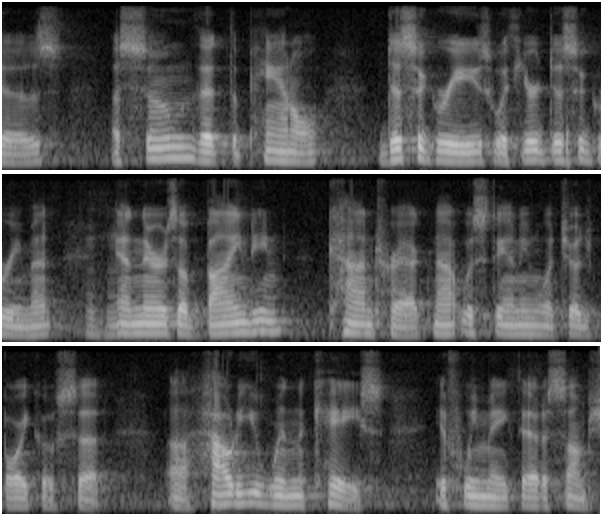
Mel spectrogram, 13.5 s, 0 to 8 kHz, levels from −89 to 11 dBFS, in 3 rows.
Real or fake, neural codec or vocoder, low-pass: real; none; 7.2 kHz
